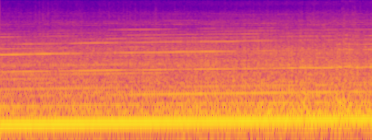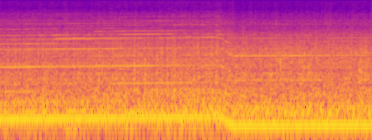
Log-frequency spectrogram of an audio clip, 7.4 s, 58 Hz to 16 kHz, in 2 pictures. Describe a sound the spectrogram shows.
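A supercharged V6 car engine accelerates at full throttle, its pitch rising.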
